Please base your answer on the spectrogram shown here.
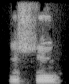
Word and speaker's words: قسم: هل في ذلك قس قسم قسم কুসু নয়, الذي কুসু নয়, কফ জবর ক উচ্চারণ হয়, কুয়াশা।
